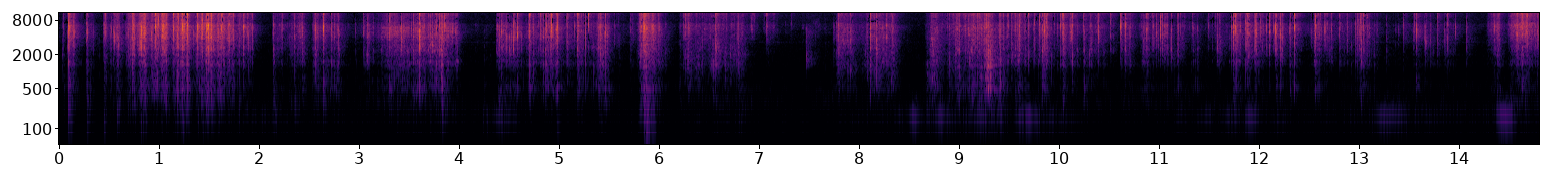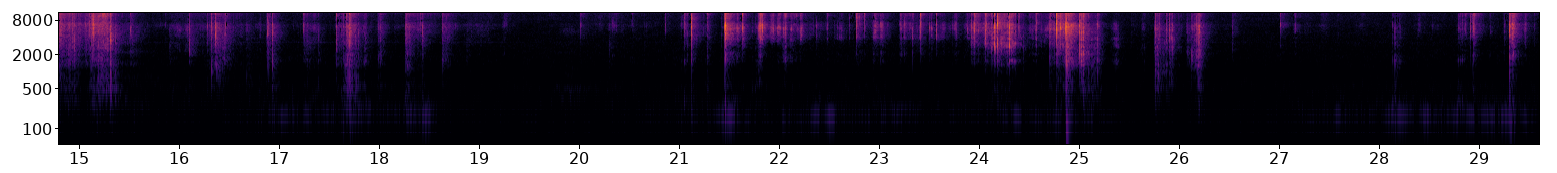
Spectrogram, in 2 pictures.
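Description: Plastic candy wrappers crinkling and tearing in irregular bursts as sweets are handled and unwrapped, with a short silent pause about two-thirds of the way through.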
